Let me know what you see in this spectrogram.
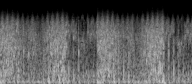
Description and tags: A squishy mechanical loop.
